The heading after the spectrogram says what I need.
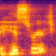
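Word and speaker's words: Hissrich: but kudos to her lauren schmidt his rich i think is how you say her last name she they announced in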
